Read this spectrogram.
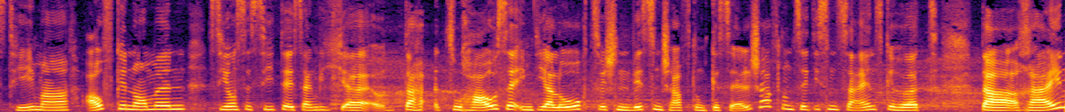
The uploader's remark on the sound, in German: Österreichische Citizen Science Konferenz bei der inatura Erlebnis Naturschau in Dornbirn, Vorarlberg, statt. Haben die Konferenz mit dem Aufnahmegerät begleitet und vor Ort mit Beteiligten aus Österreich, Deutschland und der Schweiz gesprochen.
